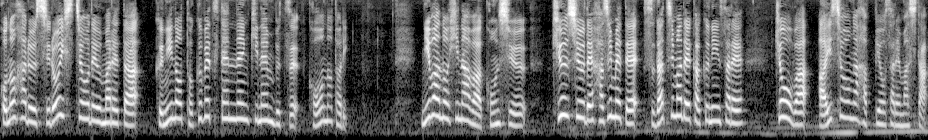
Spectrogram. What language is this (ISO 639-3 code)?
jpn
